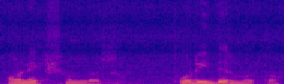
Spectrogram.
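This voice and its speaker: A man's voice: a little high, little pitch movement, moderate pace, mellow, husky. A man with a Bangladeshi accent making a teasing, flirtatious casual prank phone call, talking coaxingly. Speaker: prank caller.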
